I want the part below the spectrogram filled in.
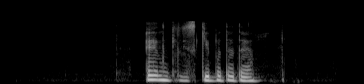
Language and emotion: Russian, neutral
